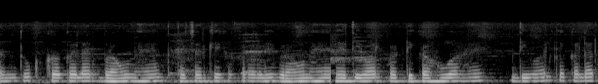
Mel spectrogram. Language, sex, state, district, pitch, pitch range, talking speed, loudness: Hindi, male, Goa, North and South Goa, 155 Hz, 150-160 Hz, 220 wpm, -25 LUFS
